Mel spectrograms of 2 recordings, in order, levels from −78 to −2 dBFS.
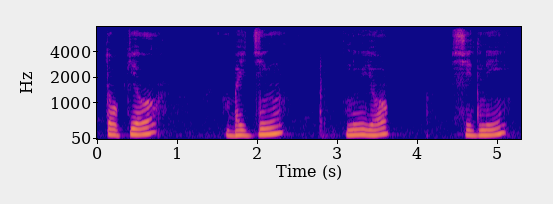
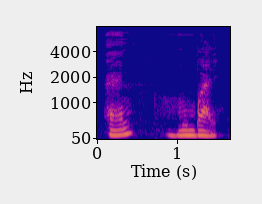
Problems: none marked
